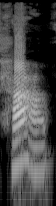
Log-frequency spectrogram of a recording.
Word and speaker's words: have: heart word is have the e should tell the a to say its name so it should be ha abe have but it doesn't say hey that says have so because it says a short a even though it has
